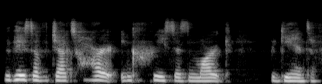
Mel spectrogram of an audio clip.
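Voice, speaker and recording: Lowish female voice, casual story reading, chatty asides, stumbles, muffled lo-fi recording. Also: fairly even intonation, measured pace, darkish tone, breathy edge. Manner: self-interrupting, stumbling, jokey. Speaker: fan fiction reader. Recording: dull lo-fi microphone.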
